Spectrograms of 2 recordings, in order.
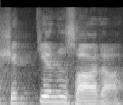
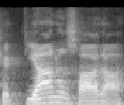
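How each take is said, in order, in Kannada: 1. "shakty" ನಂತರದ ಸ್ವರ ಹ್ರಸ್ವ. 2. "shakty" ನಂತರದ ಸ್ವರ ದೀರ್ಘ. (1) "ಎರಡನೇ ವಾಕ್ಯ ಸರಿಯಾಗಿದೆ" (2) "ಅದು ಶಕ್ತ್ಯ ಆ ಅರ ದೀರ್ಘ ಇದೆ"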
